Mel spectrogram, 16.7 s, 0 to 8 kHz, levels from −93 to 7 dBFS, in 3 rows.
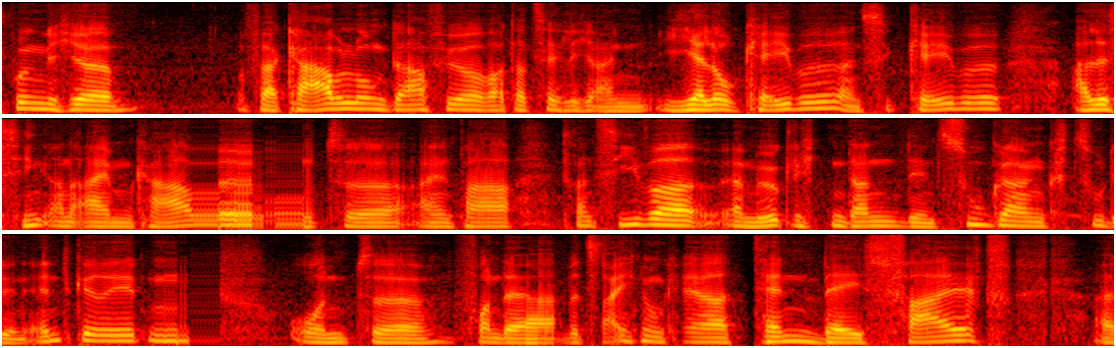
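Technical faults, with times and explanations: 6.53–7.11 s and 11.91–12.21 s, robotic sound from repeated short buffers: New audio arrived too rarely, and the gaps were most likely filled by replaying the last 20 ms over and over while most of the real audio was skipped. That repetition imposes a fixed 50 Hz buzz, one over the 20 ms loop length, so the sound turns rigid and metallic and only loosely follows its original shape.
13.36–14.14 s, repeated packet loss (robotic sound): Five separate gaps fell inside this stretch, together about 160 ms of missing audio, the longest 60 ms. Each hole was patched by extending the last sound before the next loss arrived, so about a fifth of the span is substitute audio. The result is choppy, robotic sound with pieces dropped out. Above the damage, the G.722 call path carries nothing above 8 kHz.
14.50–14.54 s, 15.90–15.96 s, 16.00–16.06 s and 16.34–16.38 s, short concealed packet loss: Between 20 and 40 ms of audio missed the decoder each time. 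The receiver continued the preceding sound, following its pitch where there was one and using shaped noise where there wasn't, then blended back into the real signal. Each one is heard as a brief smear or wobble, and a very short sound can disappear.
14.82–14.90 s, burst of packet loss: About 60 ms of consecutive audio was lost or arrived too late to play. The receiver kept the last sound going and faded it as the gap went on, so what was playing becomes a held buzz or a dying hiss. Playback then resumes further along, and the material that belonged in the gap is simply absent.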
